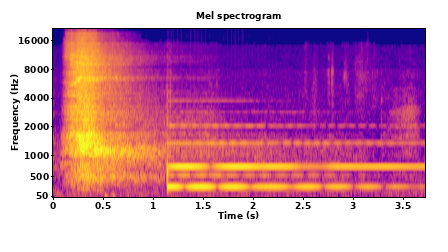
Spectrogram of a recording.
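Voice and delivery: long, audible breath blown out; long exhale. Shown as a demonstration. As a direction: sweep it all out on one long breath. Sweep it out.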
